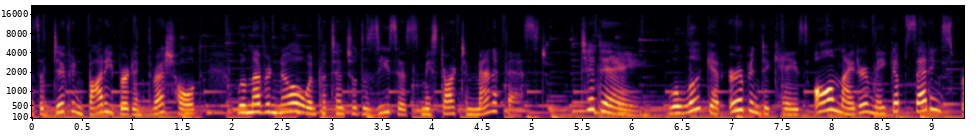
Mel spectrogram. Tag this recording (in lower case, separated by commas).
speech, music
